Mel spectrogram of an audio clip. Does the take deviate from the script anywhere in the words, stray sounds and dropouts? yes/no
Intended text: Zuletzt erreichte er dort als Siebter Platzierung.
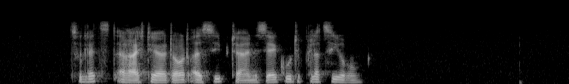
yes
